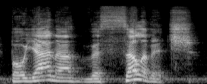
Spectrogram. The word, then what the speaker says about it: Bojana Vasiljevic: joined right now on Skype by the lovely boana velovic did I say it right yes okay all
